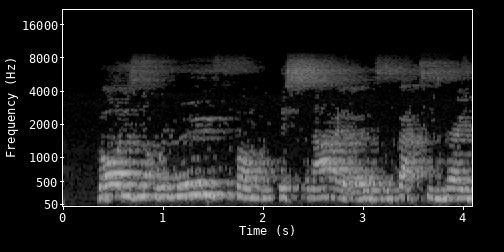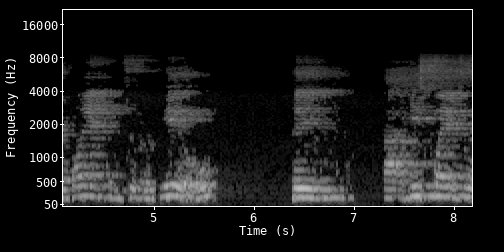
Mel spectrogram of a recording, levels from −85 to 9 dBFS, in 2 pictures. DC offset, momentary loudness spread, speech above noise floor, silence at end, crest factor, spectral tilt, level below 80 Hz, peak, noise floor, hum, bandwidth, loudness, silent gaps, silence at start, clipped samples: under 0.1%; 10 LU; 37 dB; 0 s; 16 dB; -6 dB/octave; -72 dBFS; -12 dBFS; -64 dBFS; none; 9 kHz; -28 LUFS; none; 0.35 s; under 0.1%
